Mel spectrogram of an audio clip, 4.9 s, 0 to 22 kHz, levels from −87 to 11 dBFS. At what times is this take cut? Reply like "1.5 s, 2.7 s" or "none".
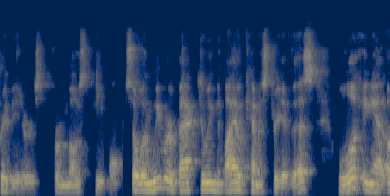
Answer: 1.5 s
